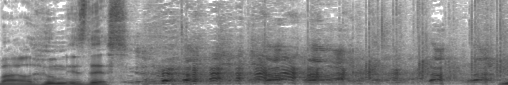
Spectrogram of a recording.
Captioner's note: laughter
